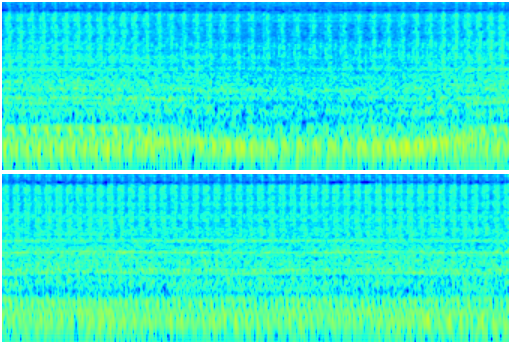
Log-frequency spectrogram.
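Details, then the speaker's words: Ford LTD running on milky contaminated oil: crisp, evenly spaced ticking about three per second over the running engine. The whole valve train is tapping; lash to be adjusted with a ratchet. "well that's valve train noise i'm going to go ahead and get my ratchet make it a little easier"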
